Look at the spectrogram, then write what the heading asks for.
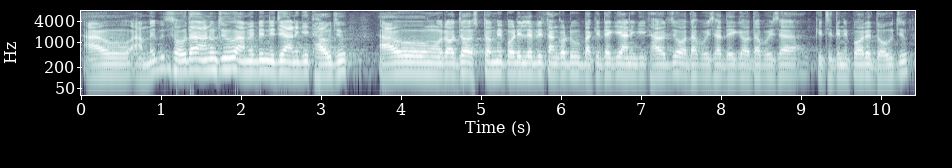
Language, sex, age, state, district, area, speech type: Odia, male, 45-60, Odisha, Dhenkanal, rural, spontaneous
